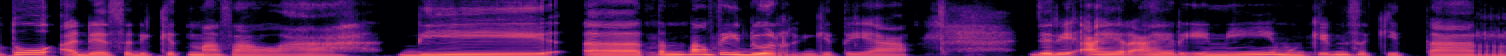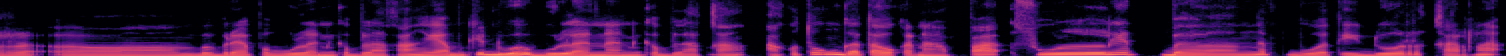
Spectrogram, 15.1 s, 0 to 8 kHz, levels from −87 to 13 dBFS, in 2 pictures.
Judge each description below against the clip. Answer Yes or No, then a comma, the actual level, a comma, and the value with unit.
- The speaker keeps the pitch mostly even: No, average, 3.2 semitones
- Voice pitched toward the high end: Yes, high, 195 Hz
